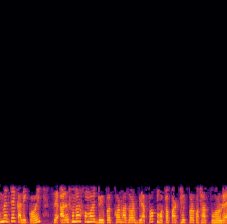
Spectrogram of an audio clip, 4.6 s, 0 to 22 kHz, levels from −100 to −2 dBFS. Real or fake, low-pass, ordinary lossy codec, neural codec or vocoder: real; 3.6 kHz; Opus, 64 kbps; none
